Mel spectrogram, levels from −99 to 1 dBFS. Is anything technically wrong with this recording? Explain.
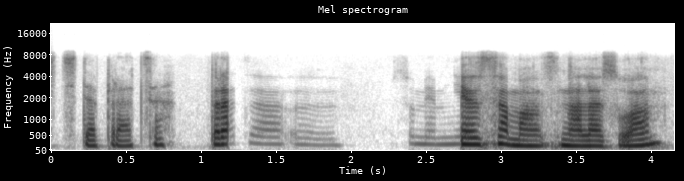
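Yes. Gain pumping runs through the whole of this speech clip. The level keeps rising and falling by about 5 dB as the speech gets louder and softer, so quiet and loud passages sit closer together and the sound comes across as squashed. The likely cause is an input gain set far too high, with a fast limiter or compressor pulling the level down on each loud sound and letting it climb back in the gaps. The band limit at 8 kHz comes from the call path and is expected.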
